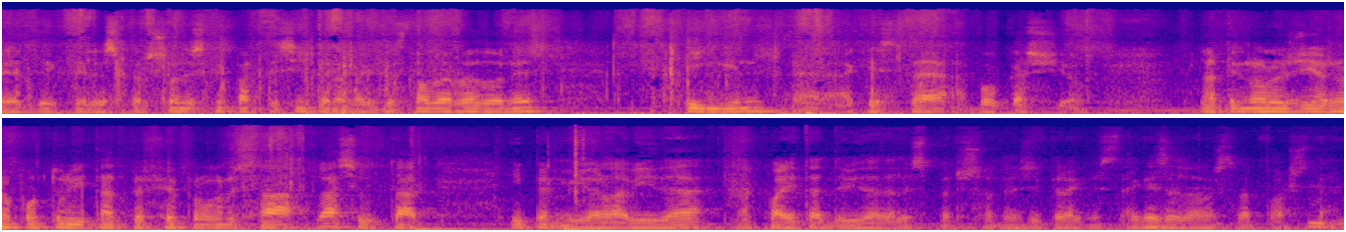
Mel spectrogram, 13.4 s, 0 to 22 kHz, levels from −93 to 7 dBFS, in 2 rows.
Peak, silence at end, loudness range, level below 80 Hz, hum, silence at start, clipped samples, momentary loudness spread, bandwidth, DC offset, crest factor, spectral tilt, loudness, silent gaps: -8 dBFS; 0 s; 4 LU; -38 dBFS; none; 0 s; under 0.1%; 11 LU; 17 kHz; under 0.1%; 18 dB; -5 dB/octave; -27 LUFS; none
